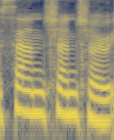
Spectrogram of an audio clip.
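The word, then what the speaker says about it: Sanxenxo: Uh so what takes you to San Sheno, even though I'm probably saying it wrong, you're not saying it wrong.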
